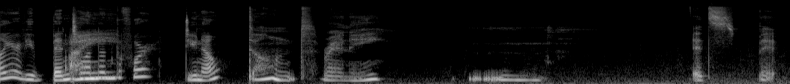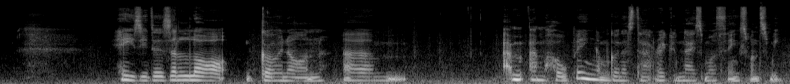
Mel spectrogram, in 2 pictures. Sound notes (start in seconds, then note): 1.4 the train begins to rumble over the tracks; 2.9 hesitantly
